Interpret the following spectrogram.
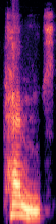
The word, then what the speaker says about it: Tems: Yeah, you can say T E M S if you want. Tems. Tems. It's Tems. Yeah, with a Z.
